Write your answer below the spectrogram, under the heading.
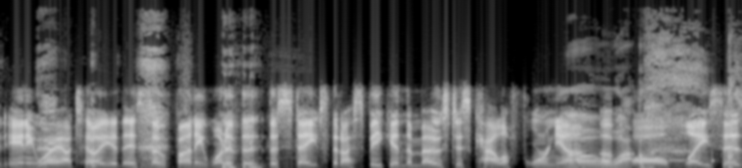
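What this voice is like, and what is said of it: Southern US accent. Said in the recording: “hence the Southern accent, which is very hard for me to disguise it ... I knew you were Southern. I could hear it for sure”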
